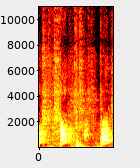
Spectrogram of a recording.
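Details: German Shepherd Leo romping through a grassy rural field with his owner; two loud, rough barks about a second apart, a softer sound between them, and steady background noise.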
